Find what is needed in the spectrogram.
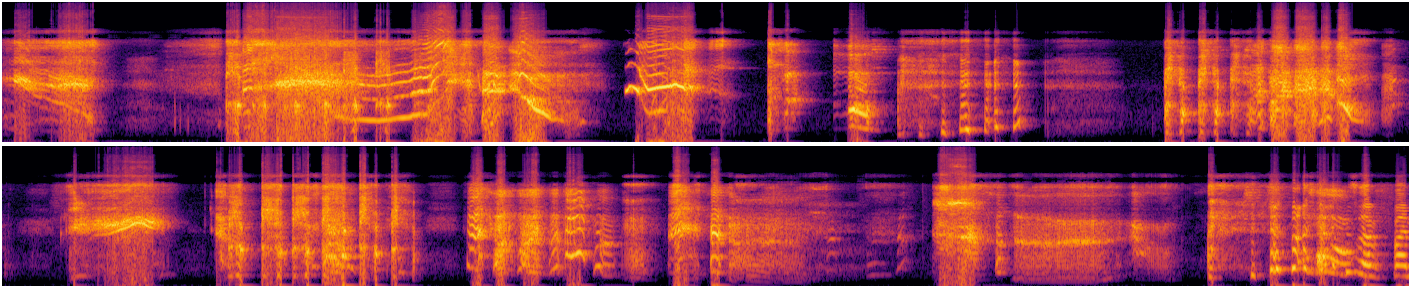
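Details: Mother coughing: repeated short adult coughs, each followed by a baby's high-pitched giggling laughter.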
